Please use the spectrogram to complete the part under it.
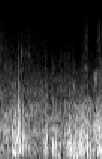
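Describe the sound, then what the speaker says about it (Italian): Wind buffets the microphone outside Otemachi Park near the Imperial Palace in Tokyo in steady rumbling gusts, a dense low roar with no voices over it. "C'è un po' di vento oggi"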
